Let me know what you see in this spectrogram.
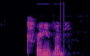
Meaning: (adjective) Unwilling to fight; lacking even the rudiments of courage; extremely cowardly; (noun) A coward; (verb) To make craven
- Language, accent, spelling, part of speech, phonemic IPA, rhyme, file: English, Southern England, craven, adjective / noun / verb, /ˈkɹeɪ.vən/, -eɪvən, LL-Q1860 (eng)-craven.wav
